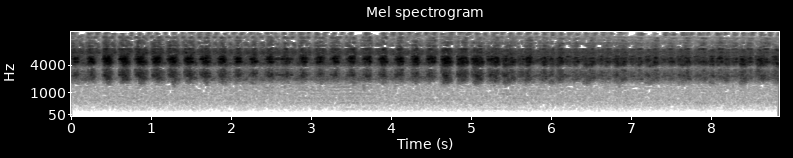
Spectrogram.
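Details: Cicadas in summer, a loud high buzzing chorus beating in strong rhythmic pulses about two or three times a second, the pulsing softening and blurring after about six seconds into a steadier drone.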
